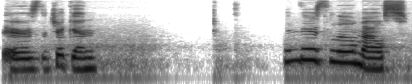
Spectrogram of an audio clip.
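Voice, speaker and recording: A woman with a fairly high voice reads a children's story at a slow pace. She is playful and expressive, slipping into chatty asides. The sound is close and dry. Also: no echo. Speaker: storyteller reading a picture book aloud.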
